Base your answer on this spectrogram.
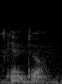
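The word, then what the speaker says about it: Cần Thơ: You were teaching English and in Canto, if I pronounce it correctly. – Canto. – Yeah, or at least close enough. And that should be enough of the intro for the first part of the transcription later.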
